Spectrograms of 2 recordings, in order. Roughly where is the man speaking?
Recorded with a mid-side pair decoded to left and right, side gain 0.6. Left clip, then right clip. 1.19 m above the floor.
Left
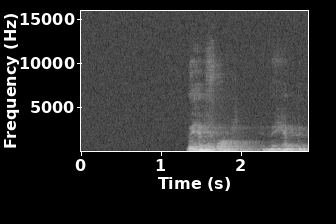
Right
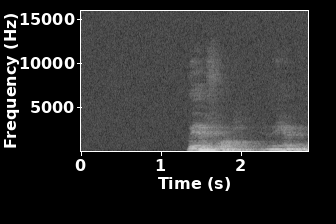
Ahead left.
